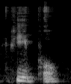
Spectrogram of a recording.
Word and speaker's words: people: So we say P, E, the O is silent, and P, O, people.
